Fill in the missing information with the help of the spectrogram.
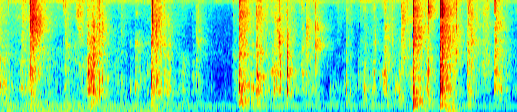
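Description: Scattered light clicks and rustles as a Zebronics Lark Bluetooth neckband and its cable are worked loose from the moulded plastic tray of its box. A sharper click comes about three seconds in and another near the end.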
